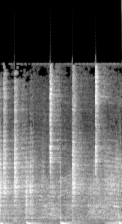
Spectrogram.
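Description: Live band music played loud through the stage PA, with a strong, punchy low beat.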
